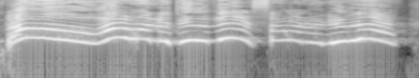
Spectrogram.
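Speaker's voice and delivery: put-on loud, very high eager kids; clamoring kids. Kids all choosing a ride, excited high clamor. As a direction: squeal over each other's wishes, high and loud. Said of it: "And they all said".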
